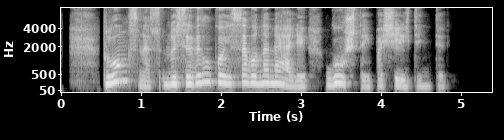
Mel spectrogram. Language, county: Lithuanian, Vilnius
